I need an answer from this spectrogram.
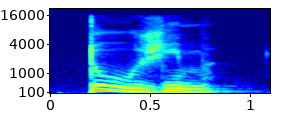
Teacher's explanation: končí na dlhú slabiku ďalšie prípony s dlhou slabikou sa skrátia v slove túžim je dlhá slabika je tam dlhá samohláska u a preto nasledujúca slabika nemôže byť dlhá musíme ju skrátiť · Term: rytmický zákon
